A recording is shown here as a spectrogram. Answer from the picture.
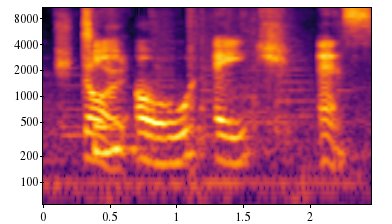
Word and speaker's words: Stoß: SHTOHS. Okay, you spelled it, and that makes it worse. Stors. Yes. Stors. Without the R.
